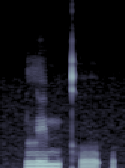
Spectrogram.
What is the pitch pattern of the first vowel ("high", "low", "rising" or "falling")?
high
